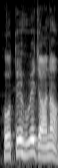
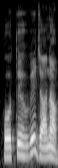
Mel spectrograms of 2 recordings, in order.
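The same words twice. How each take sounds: Both takes have the same delivery.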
